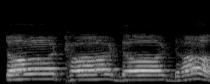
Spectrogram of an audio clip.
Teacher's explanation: ट वर्ग आधा र स का उच्चारण स्थान मूर्धा से होता है, इसलिए इसे मूर्धन्य वर्ण कहते हैं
